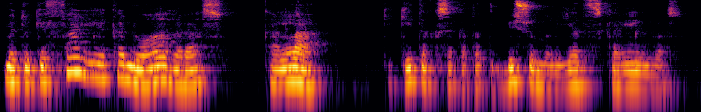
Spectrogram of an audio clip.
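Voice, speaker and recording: A woman reads a novel aloud in a measured, dramatic audiobook voice. Her voice sits very low for a woman, steady and deliberate. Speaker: audiobook narrator. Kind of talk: literary audiobook narration.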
